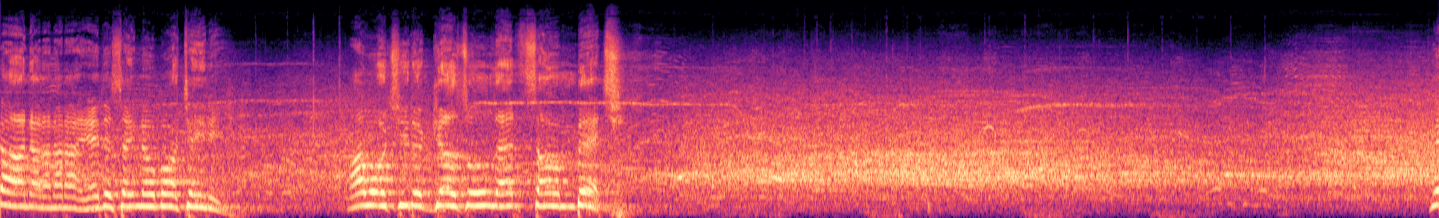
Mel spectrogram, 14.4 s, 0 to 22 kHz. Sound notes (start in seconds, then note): 7.2 audience cheers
